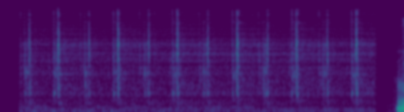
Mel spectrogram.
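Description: Clock-ticking sound effect used as a quiz countdown timer: faint, even ticks, about three a second, stopping just before the answer is given.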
